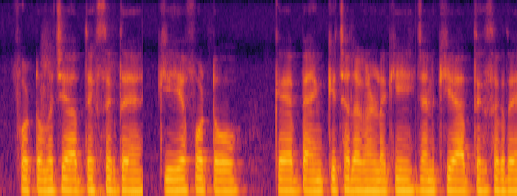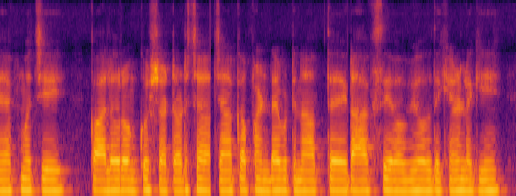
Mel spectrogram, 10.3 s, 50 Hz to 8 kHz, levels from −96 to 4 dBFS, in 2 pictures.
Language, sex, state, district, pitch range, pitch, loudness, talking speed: Hindi, male, Uttarakhand, Uttarkashi, 115-120 Hz, 120 Hz, -16 LUFS, 230 wpm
